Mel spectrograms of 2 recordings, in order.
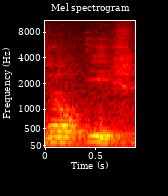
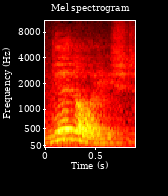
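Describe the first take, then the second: First: "Middle East" with the weight on EAST; stress on EAST. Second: "Middle East" with MIDDLE hit louder on its first syllable; stress on MIDDLE. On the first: Shown as a demonstration. Evaluator modelling the usual phrase, Middle East stressed on EAST. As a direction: let the stress fall on the last word of "Middle East". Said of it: "We usually stress the last syllable". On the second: Retold or imitated. Evaluator imitating the speaker's mistake, Middle East stressed on MID. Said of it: "you stressed the first syllable".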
